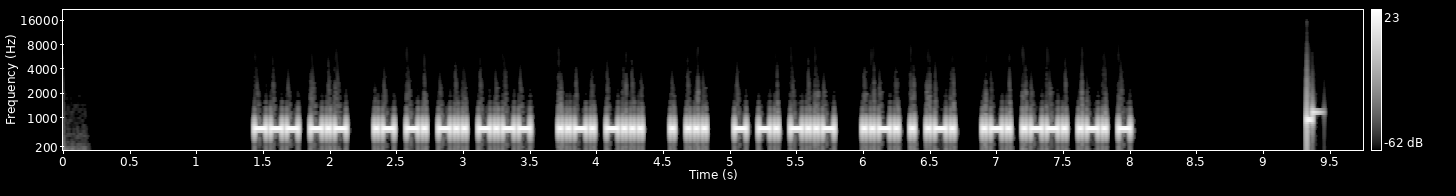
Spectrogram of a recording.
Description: Morse code, heard as a keyed tone, about 40 wpm, 700 Hz. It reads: OK ANDY FB ES TNX FER RPRT
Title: Practice QSO - Exchange 2 - Info - 40wpm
